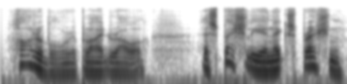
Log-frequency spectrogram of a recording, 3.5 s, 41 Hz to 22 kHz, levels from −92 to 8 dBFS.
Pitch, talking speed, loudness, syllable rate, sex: 120 Hz, 105 wpm, -17 LUFS, 4.8 syllables/s, male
